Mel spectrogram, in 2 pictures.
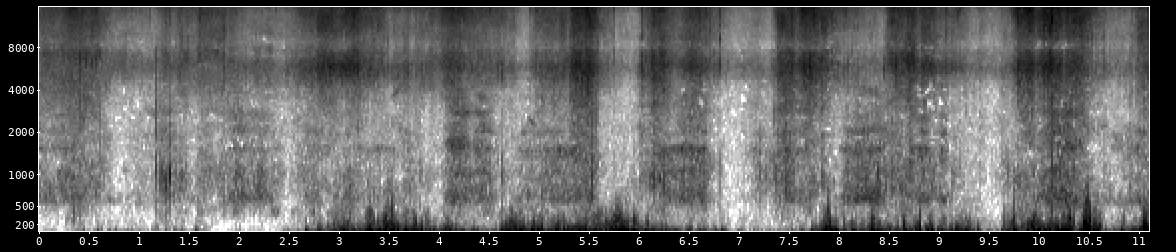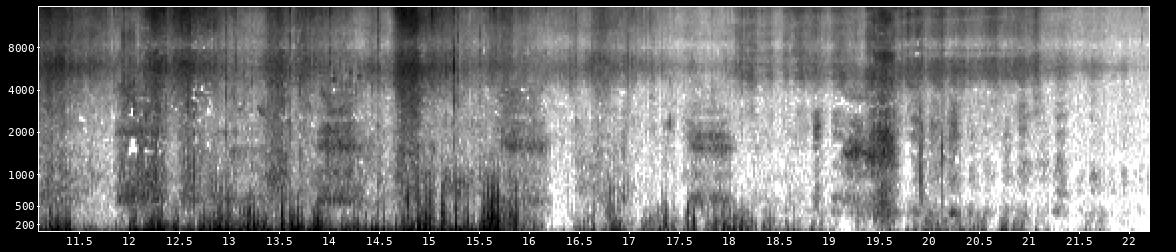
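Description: Wind buffeting the microphone in gusts: a low rumble that comes and goes from a couple of seconds in until about sixteen seconds, then drops to faint rustling.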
